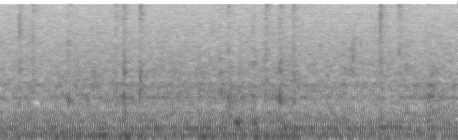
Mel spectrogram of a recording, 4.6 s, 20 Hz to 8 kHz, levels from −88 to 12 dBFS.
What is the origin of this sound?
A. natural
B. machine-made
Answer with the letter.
B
